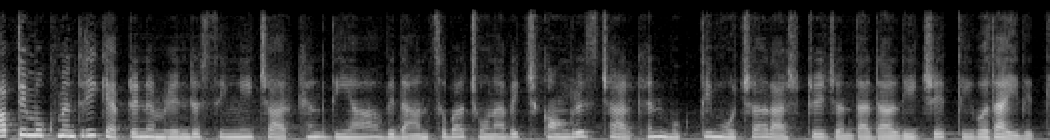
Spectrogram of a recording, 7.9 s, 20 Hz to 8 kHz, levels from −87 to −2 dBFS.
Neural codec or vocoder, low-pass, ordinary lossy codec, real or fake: codec, 16 kHz, 0.9 kbps, LongCat-Audio-Codec; 7.2 kHz; none; fake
